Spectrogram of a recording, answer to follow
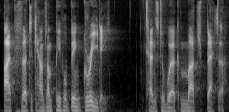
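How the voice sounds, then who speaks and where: Guy doing tough merc lady boss in an audiobook, deep voice, gruff, all business. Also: fairly even intonation, normal speed, fairly bright tone. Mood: shrewd, businesslike. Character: tough, shrewd female winged mercenary leader.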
